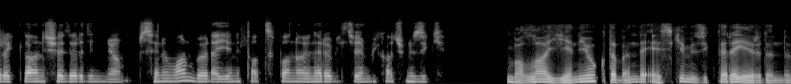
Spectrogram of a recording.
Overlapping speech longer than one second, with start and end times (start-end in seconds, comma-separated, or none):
none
